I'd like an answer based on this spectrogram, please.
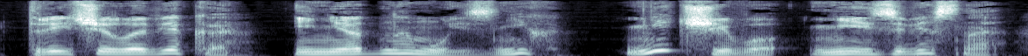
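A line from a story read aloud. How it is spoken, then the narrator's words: Sad. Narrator (Russian): снова заговорил он, грустно покачав головой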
